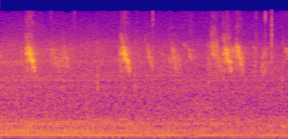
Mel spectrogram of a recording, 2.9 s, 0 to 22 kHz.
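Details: Sparrow chicks visiting with their parents on 11 May 2019; three short, high, thin chirps spaced about one second apart over a steady low background hum.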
